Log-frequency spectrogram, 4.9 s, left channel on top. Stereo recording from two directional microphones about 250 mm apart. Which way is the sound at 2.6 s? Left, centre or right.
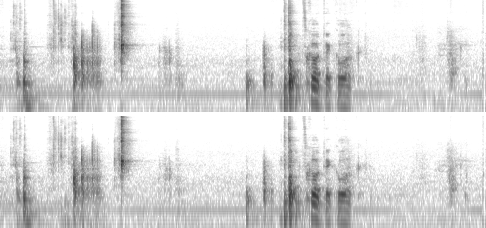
Centre.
